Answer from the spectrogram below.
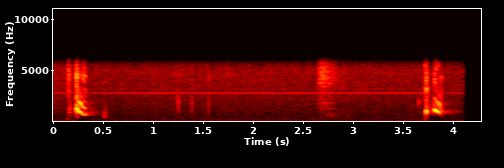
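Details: Hiccups after eating: two sharp, brief hiccup sounds about three and a half seconds apart, with faint background hiss between.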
